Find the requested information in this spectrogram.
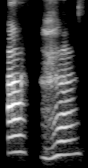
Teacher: Hamzah tadi tempatnya ada di pangkal tenggorokan bersama dengan ha, a, ha ya. Tadi ya kalau kita praktekkan seperti agak ke dada karena memang tenggorokan yang paling bawah.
